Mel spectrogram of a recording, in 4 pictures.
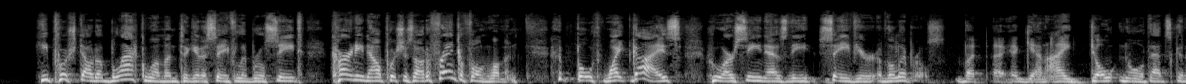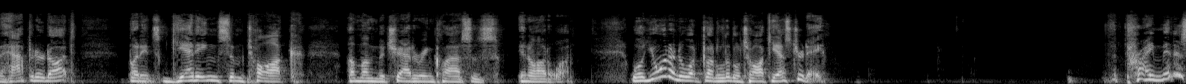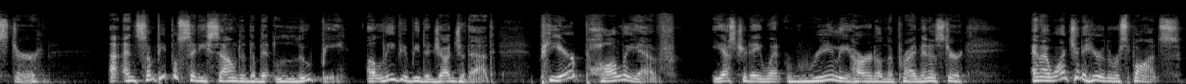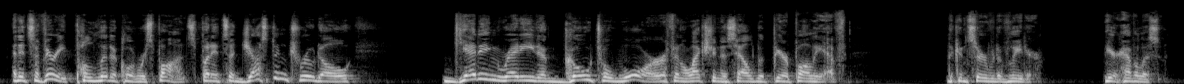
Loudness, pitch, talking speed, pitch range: -18 LUFS, 150 Hz, 170 wpm, 135-175 Hz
